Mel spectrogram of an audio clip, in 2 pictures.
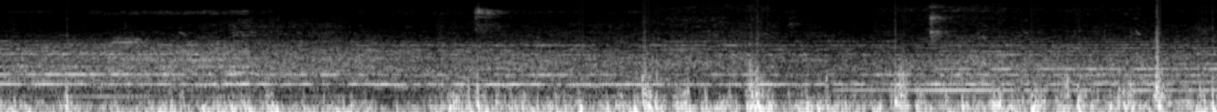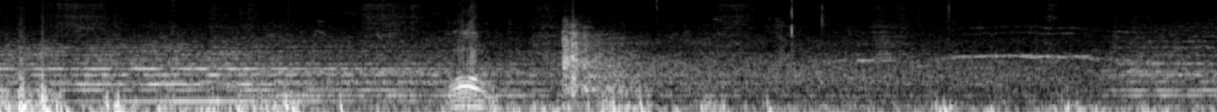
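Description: A trumpet-like drone in the sky: several steady, horn-like tones held together over a heavy rumble of background noise. A short wavering, voice-like sound rises and falls about eight seconds in.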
